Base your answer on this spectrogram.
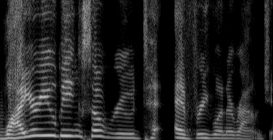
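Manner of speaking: acted-out fed-up, exasperated scream. Retelling a car ride with bickering kids: retelling her own scream. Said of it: "And then I screamed".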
